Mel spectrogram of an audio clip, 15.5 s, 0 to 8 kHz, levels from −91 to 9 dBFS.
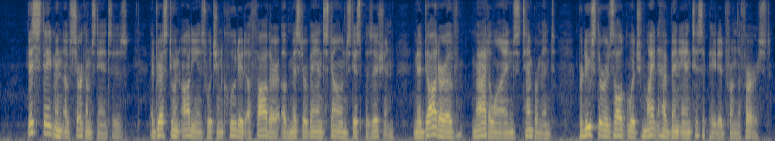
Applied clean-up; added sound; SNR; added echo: none; none; none; none.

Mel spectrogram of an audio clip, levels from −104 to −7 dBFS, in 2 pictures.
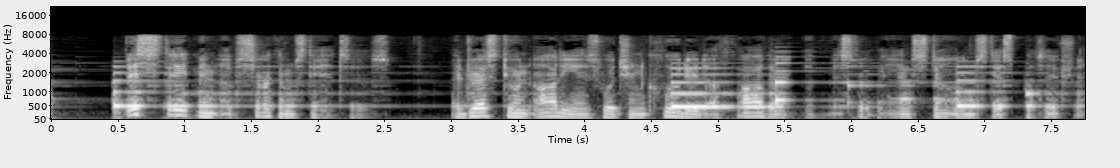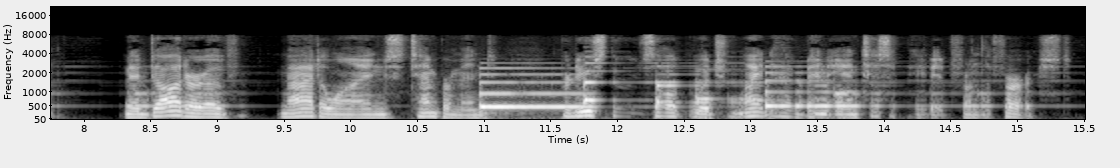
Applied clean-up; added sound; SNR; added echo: neural mask model RNNoise.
